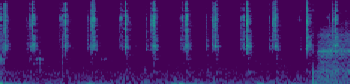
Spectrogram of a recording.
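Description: A clock ticks steadily and briskly, about four crisp, even clicks per second, fairly quiet, with no voices over it.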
